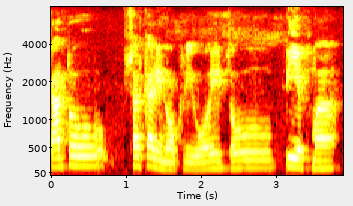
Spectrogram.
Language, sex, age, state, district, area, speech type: Gujarati, male, 60+, Gujarat, Morbi, rural, spontaneous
